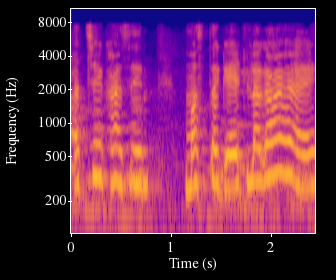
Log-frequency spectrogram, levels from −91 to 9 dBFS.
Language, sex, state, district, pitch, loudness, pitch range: Hindi, female, Maharashtra, Gondia, 290 Hz, -13 LUFS, 265-310 Hz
